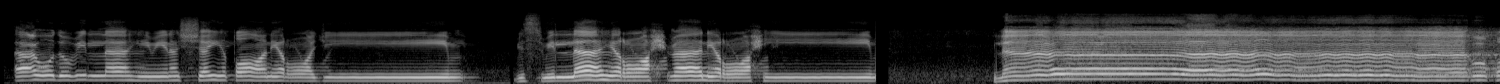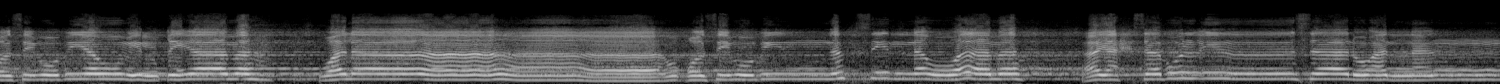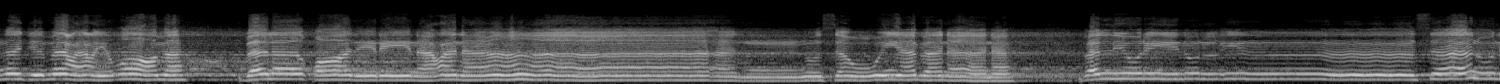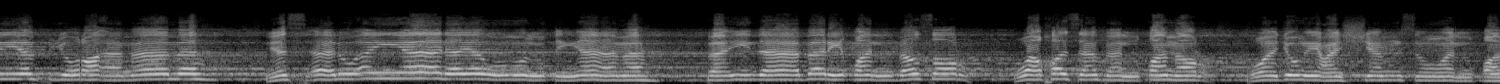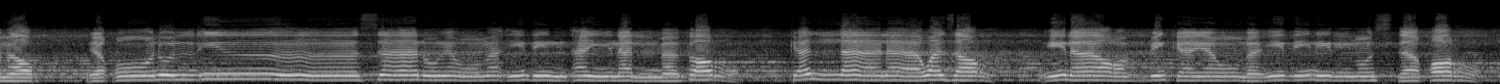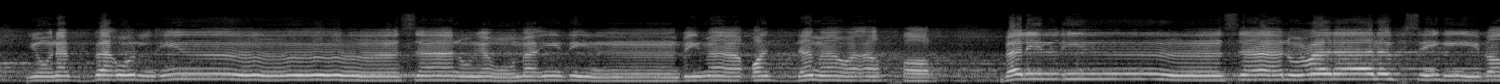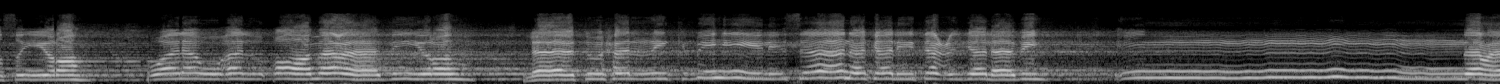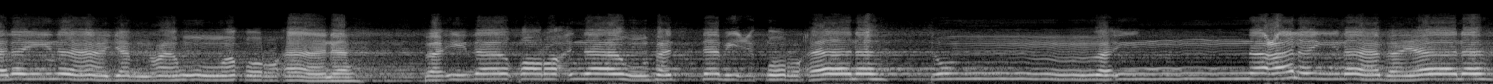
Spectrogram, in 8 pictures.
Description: سورة القيامة Surat Al-Qiyamh > مصحف الشيخ عبدالله الجهني من الحرم المكي > المصحف - تلاوات الحرمين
